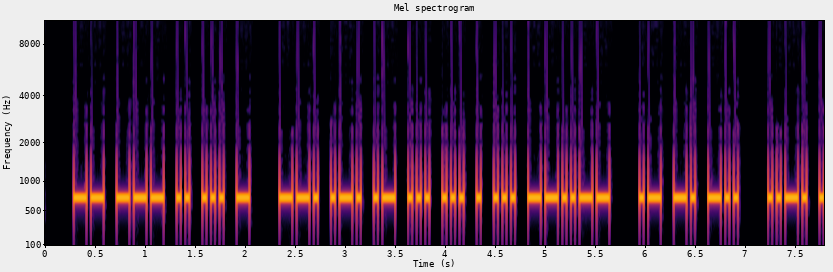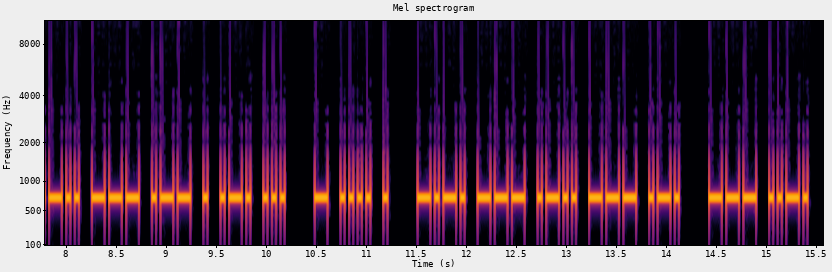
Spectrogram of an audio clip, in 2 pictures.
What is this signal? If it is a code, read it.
Morse code, heard as a keyed tone, about 28 wpm, 700 Hz. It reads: MOIST GRASSES, AND FLOWERS THE COLOR OF
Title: A Sound Of Thunder 28wpm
